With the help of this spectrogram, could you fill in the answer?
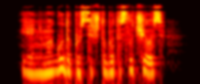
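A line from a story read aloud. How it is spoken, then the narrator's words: Whisper. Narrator (Russian): прошептал Икинг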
